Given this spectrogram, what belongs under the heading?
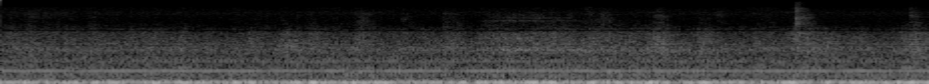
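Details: Child's head-to-toe assessment: low stethoscope rumble heard over the right renal artery with no whooshing bruit, a normal finding of no renal artery bruit.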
